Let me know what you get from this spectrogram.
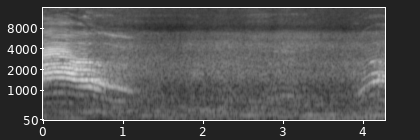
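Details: Angry tom cat meowing loudly because a ginger cat keeps meowing: a loud, harsh meow slides downward at the start, a low rumbling hum runs through the middle, and a rising meow returns near the end.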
